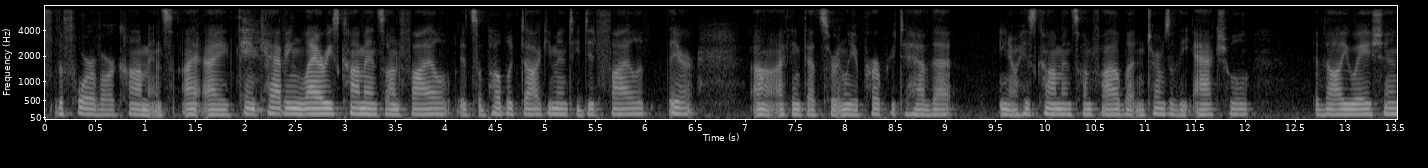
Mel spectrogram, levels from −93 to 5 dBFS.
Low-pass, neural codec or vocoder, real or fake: 7.2 kHz; none; real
